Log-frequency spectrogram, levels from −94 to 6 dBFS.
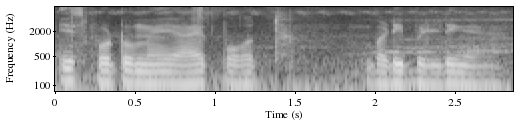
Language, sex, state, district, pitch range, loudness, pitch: Hindi, male, Uttar Pradesh, Saharanpur, 95-110 Hz, -15 LUFS, 105 Hz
